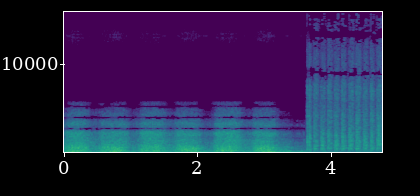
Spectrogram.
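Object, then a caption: Wet woven fabric rug scrubbed with a plastic bristle brush. A handheld plastic bristle brush is rubbed in firm strokes over a small, wet, foamy, patterned woven fabric rug lying flat on the floor. Repeated swelling, wet scrubbing rasps are heard, full in the low range. In the last second they give way to a quicker, brighter, evenly pulsing scrape.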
